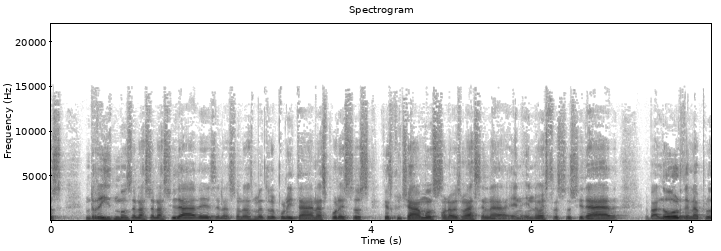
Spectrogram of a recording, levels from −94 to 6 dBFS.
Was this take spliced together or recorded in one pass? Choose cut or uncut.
cut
